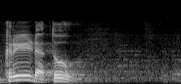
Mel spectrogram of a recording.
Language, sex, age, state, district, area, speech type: Sanskrit, male, 18-30, Karnataka, Uttara Kannada, rural, read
